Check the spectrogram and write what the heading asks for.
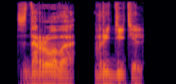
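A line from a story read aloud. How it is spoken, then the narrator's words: Loud angry reply. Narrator (Russian): Злобно и громко ответил Иван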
